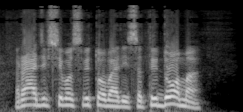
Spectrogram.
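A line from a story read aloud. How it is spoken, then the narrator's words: Shouted reply. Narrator (Russian): крикнула в ответ миссис Оустлер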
